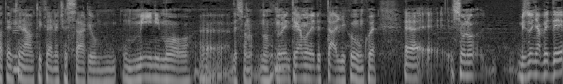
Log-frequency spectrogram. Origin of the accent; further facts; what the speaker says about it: Turin, Piedmont, Italy; now in Genoa, Italy; Io sono torinese e mi sono trasferito qua a Genova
